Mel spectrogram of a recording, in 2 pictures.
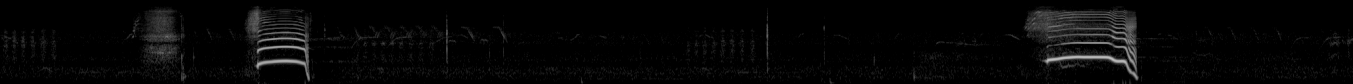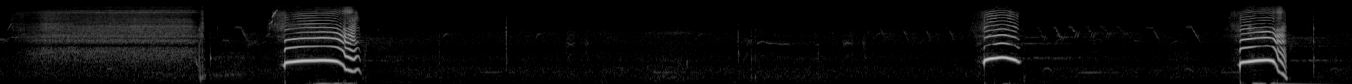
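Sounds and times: steady hiss: 0.0s - 23.9s
squeaky deer call peeps: 1.4s - 1.9s, 2.5s - 3.2s, 10.3s - 11.4s, 16.2s - 17.2s, 23.3s - 23.9s, 25.8s - 26.6s.

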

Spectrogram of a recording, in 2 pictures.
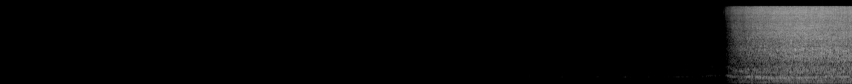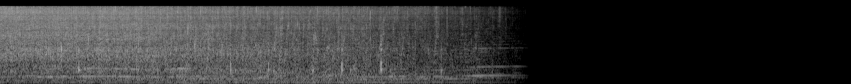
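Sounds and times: paste sizzling in hot oil: 7.3s - 13.8s.

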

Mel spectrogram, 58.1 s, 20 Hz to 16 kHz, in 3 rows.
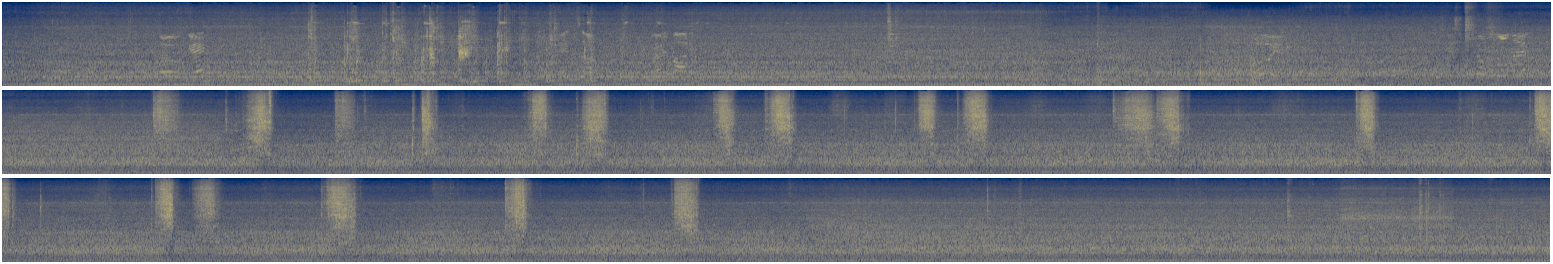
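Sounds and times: skid steer engine running: 0.0s - 58.0s
shovel scraping dirt: 21.2s - 22.8s, 23.5s - 24.9s, 25.9s - 27.0s, 28.2s - 31.8s, 33.2s - 34.2s, 36.2s - 36.6s, 38.4s - 39.0s, 40.6s - 41.5s, 42.7s - 43.3s, 45.0s - 45.4s, 47.0s - 47.5s.

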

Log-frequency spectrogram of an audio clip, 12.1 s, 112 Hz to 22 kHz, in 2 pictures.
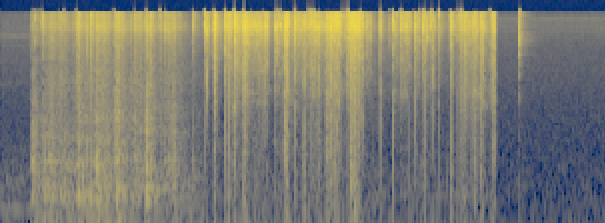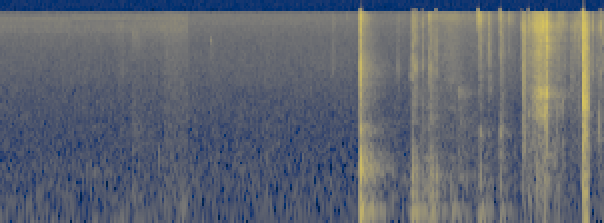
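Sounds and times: magnetic balls clicking and rattling: 0.3s - 5.0s.

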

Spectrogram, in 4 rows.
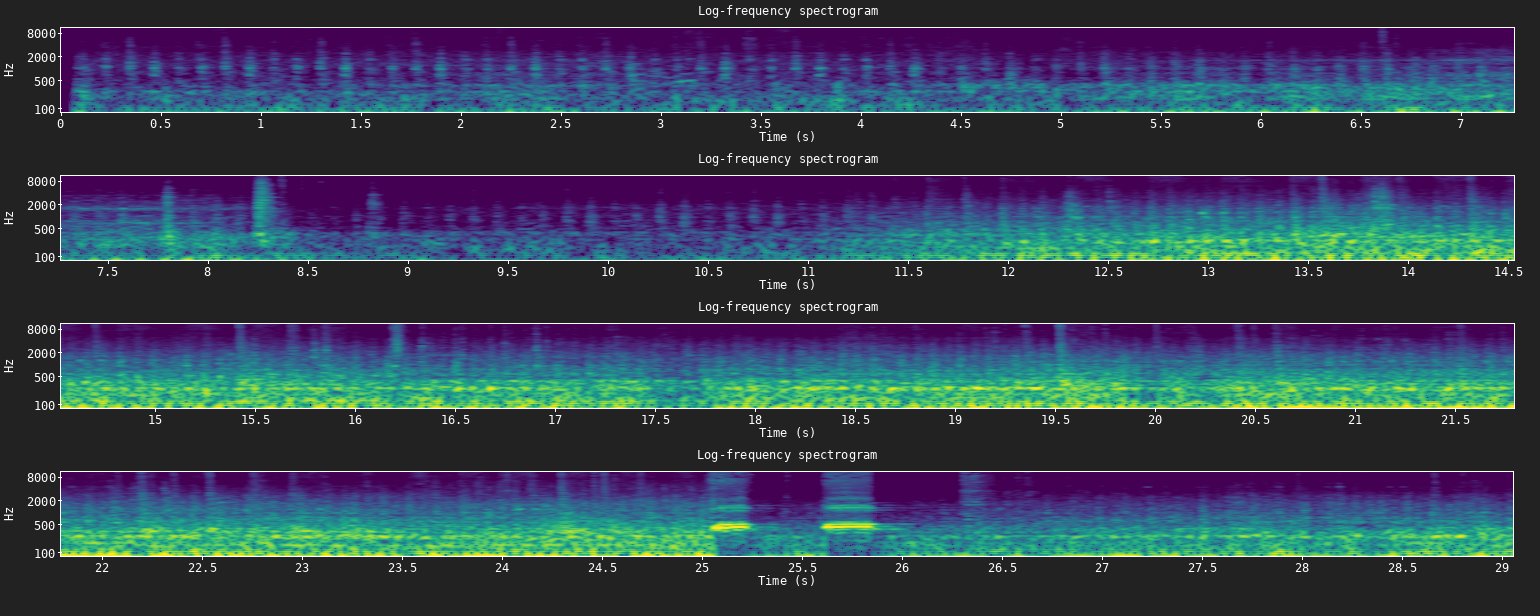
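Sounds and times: hissing steam: 0.1s - 26.1s
steam engine exhaust beats: 0.1s - 29.0s
low rumble: 2.0s - 29.0s.

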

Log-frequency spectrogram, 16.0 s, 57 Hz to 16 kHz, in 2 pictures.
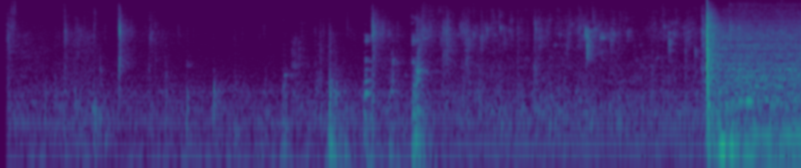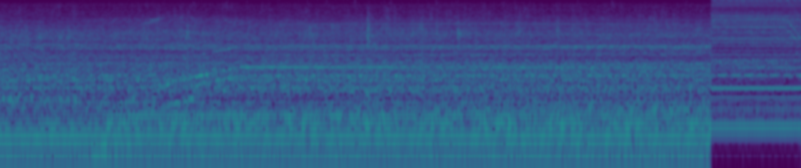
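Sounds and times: coolant dripping and splashing on metal: 3.2s - 7.2s, 9.8s - 12.9s
milling machine humming and whining: 7.2s - 16.0s.

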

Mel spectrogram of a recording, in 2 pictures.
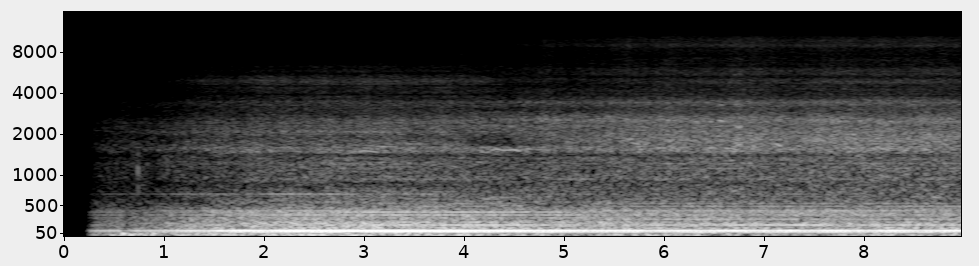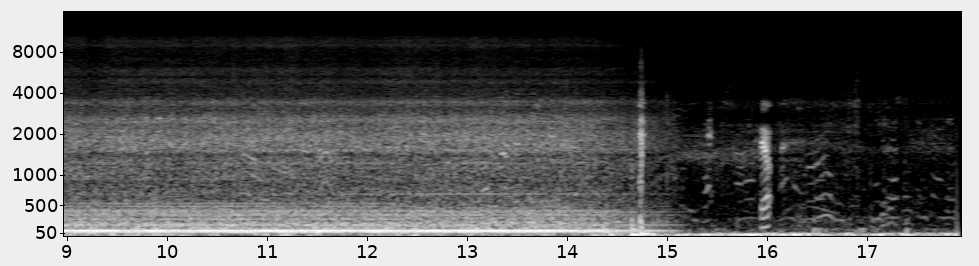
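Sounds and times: boat engine drone: 0.3s - 15.4s
water rushing along hull: 1.5s - 15.0s.

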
